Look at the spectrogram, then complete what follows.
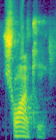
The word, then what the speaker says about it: Schwanke: We normally don't go live on a Friday, but we are here with LS Goat at, am I pronouncing it right? Schwanki. Schwanki.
